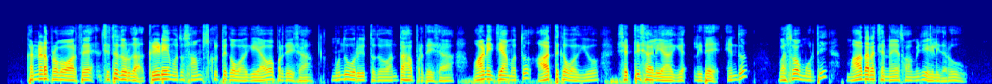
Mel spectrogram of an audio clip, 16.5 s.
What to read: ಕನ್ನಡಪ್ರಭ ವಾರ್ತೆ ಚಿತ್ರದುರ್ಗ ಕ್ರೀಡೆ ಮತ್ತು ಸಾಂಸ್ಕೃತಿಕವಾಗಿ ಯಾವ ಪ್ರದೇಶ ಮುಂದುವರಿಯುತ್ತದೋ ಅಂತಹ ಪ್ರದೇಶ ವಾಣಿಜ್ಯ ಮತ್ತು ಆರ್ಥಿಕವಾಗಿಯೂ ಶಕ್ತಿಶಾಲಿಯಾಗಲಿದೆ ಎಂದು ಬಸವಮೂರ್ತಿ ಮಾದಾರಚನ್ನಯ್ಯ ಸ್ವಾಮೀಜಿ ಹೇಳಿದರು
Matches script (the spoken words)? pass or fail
pass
